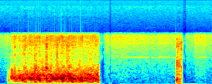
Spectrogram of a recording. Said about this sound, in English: See, that's that wind by your car there.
